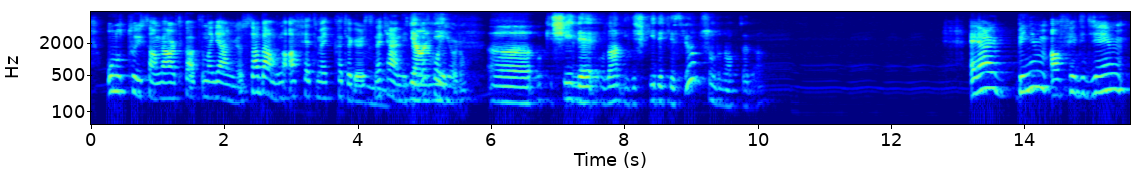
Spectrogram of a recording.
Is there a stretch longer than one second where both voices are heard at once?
Yes, from 4.1 s

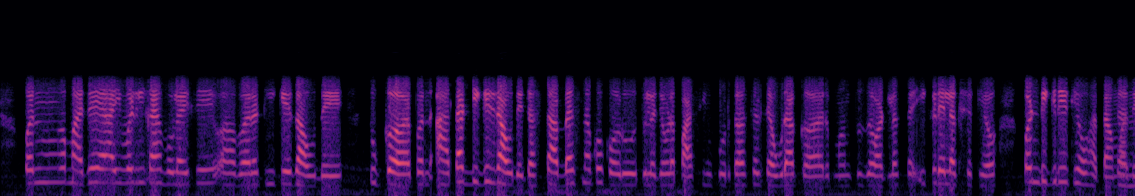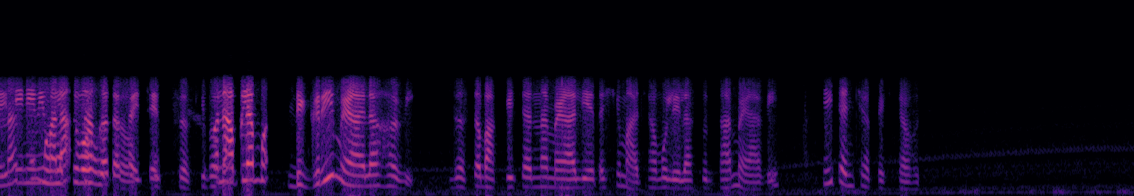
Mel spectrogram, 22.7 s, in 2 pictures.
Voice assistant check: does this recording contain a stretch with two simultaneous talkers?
Yes, from 11.2 s

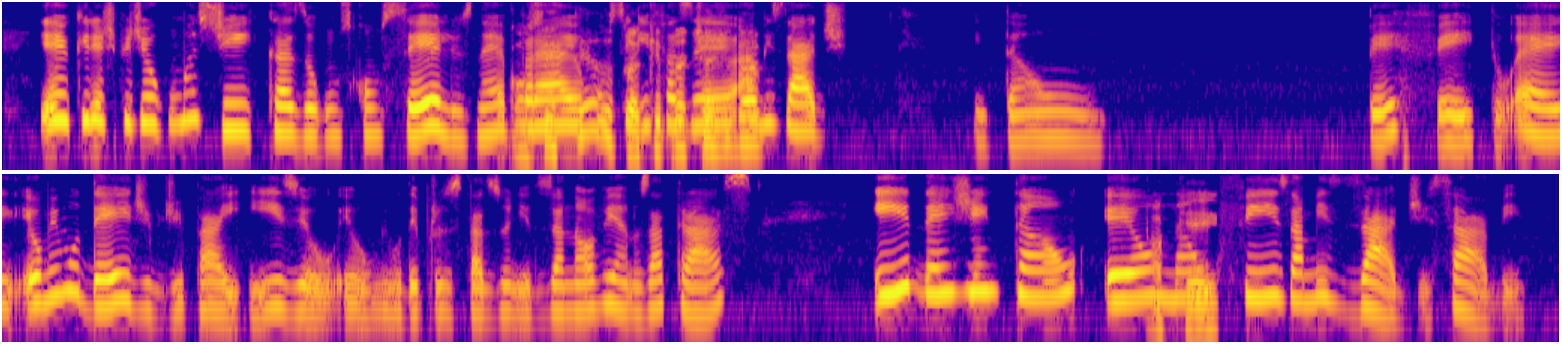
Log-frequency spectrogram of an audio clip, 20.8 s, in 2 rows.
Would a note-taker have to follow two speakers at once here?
Yes, from 3.5 s

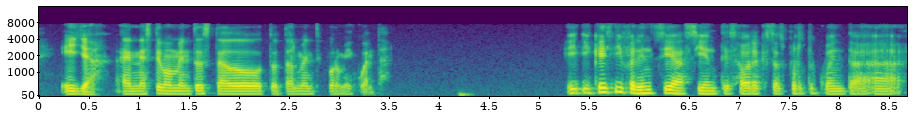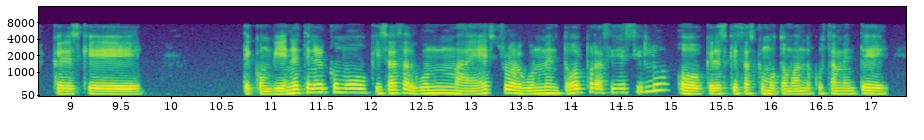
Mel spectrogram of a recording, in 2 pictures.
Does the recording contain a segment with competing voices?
No

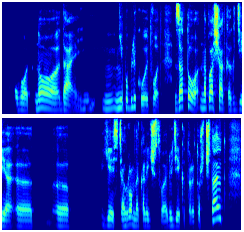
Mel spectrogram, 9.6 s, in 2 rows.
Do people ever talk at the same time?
No

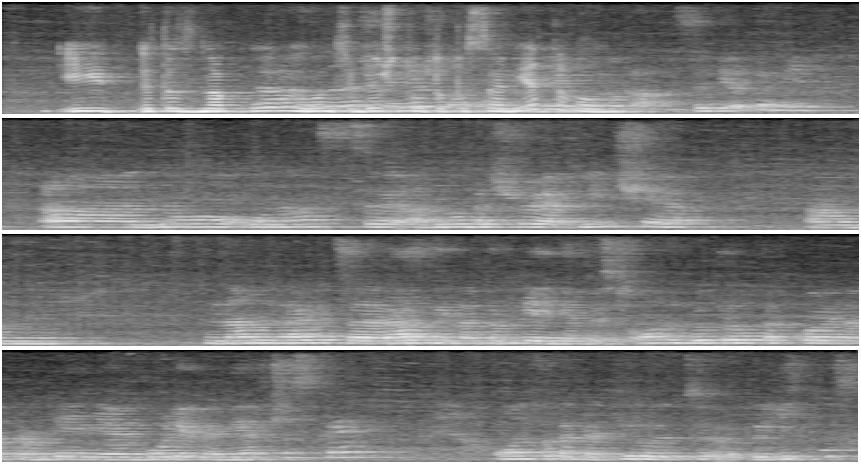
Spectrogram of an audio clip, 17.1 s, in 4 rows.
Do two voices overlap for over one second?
Yes, from 1.2 s

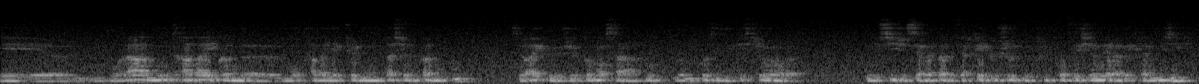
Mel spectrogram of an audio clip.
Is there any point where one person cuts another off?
No

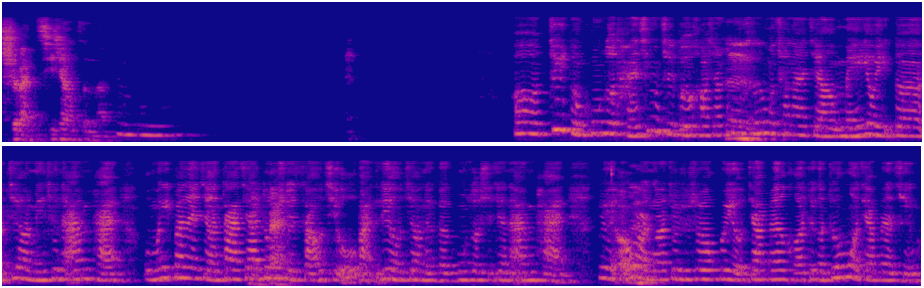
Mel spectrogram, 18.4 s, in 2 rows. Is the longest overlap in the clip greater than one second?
No

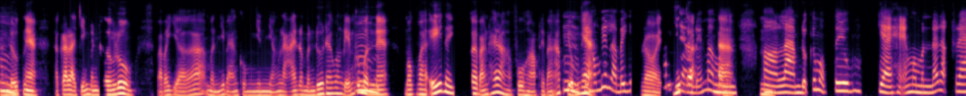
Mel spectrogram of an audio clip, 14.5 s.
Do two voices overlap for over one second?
No

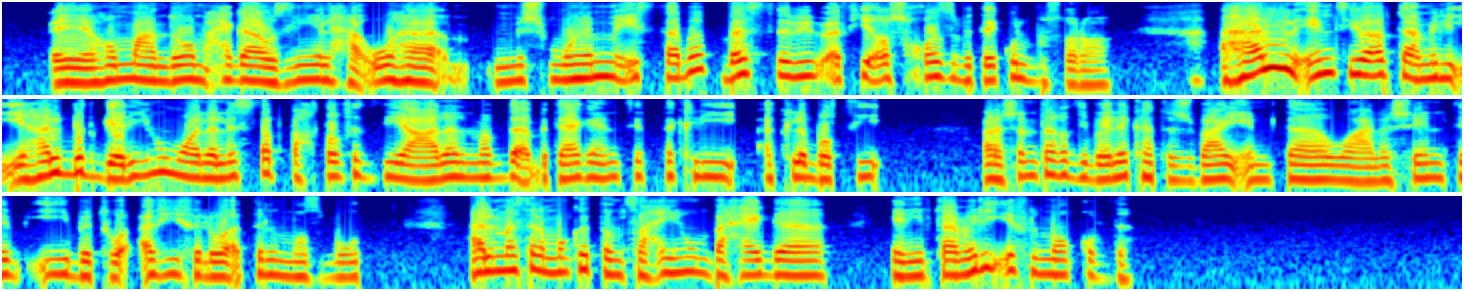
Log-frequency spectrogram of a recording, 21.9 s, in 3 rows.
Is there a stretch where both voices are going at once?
No

